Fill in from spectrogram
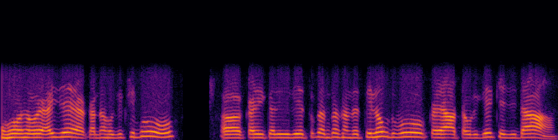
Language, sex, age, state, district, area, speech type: Manipuri, female, 60+, Manipur, Imphal East, urban, conversation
